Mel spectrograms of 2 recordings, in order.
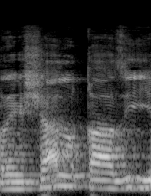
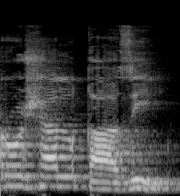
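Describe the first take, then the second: First: The first vowel is a front 'i' sound. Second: The first vowel is a rounded 'u' sound. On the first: "रेशा भी पढ़ा जा सकता है। व कसरी" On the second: "बेज़म में अव्वल ही, रा के यानी जमा के साथ भी पढ़ा जा सकता है"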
